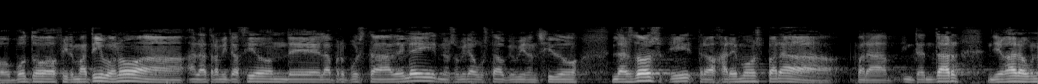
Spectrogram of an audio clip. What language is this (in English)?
Spanish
